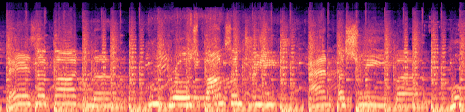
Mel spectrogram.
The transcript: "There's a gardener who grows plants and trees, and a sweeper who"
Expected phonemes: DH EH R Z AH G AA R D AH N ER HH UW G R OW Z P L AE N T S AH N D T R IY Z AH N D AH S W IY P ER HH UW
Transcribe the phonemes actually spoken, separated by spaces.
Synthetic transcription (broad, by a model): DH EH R Z AH G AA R D N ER HH UW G R OW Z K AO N S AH N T R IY AH N D AH S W IY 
